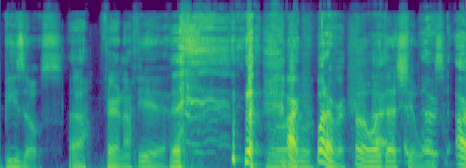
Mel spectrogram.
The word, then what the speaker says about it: Bezos: I think you just you're adding an extra e or there's just an e there no it's be e not be these O's Bezos Basil's I say Basil's no you said B Zoe's fair enough yeah all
